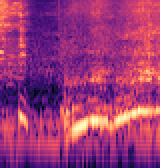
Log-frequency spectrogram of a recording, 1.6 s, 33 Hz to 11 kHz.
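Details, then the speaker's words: 2023 BMW M3 rebuild, hard clutch-dump launch revved until boost picks up: rising whooshing rush over the engine note, like a big blowoff or a blown line; it happened twice, so occupants think it was normal, source unconfirmed. "oh dang what was that it sounded like a crazy blowoff or we like blew a line or something"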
